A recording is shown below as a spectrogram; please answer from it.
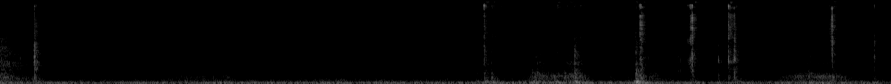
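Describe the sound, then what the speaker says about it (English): Scissors snipping through paper while trimming planner pages, a few quick close cuts clustered toward the end after a quiet stretch, with light handling noises between. "I'm going to need to trim a little bit here."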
